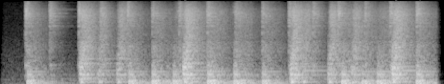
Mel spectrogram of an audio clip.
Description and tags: In this recording you can hear me playing the drums. It is a very bad recording because my equipment is not the best at all and I recorded down in my cellar where the acoustic is not very good!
